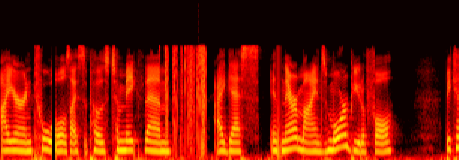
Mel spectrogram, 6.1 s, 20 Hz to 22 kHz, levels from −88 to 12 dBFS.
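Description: Speech heard over an mSBC Bluetooth headset link, with unconcealed Bluetooth headset packet loss at 0.70 s, just before "I suppose to make". A 45 ms stretch of audio simply drops out with abrupt edges. At 3.70–3.76 s, after "I guess" and before "their minds more", the losses are scattered over 60 ms with the longest gap 15 ms, giving a brief chopped roughness. Because nothing fills these holes, they stay empty rather than smeared. Between "I suppose to make" and "I guess", from 2.13 to 2.76 s, cable scratch noise lays dense, uneven rustling bursts over the speech at nearly the speech's own level, likely from a worn cable or connector being moved. Unlike the packet loss, it adds noise on top of the sound instead of cutting holes in it.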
